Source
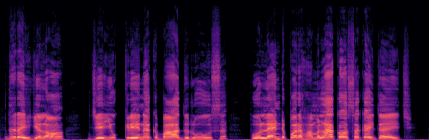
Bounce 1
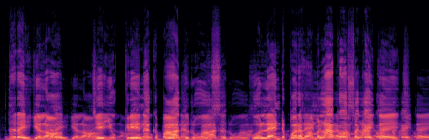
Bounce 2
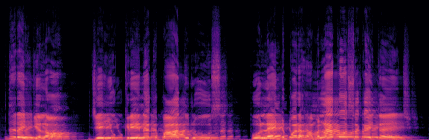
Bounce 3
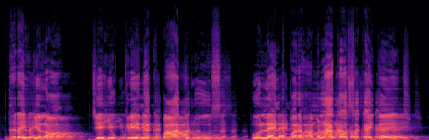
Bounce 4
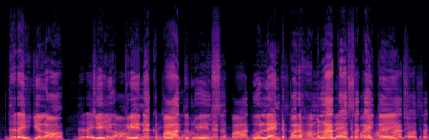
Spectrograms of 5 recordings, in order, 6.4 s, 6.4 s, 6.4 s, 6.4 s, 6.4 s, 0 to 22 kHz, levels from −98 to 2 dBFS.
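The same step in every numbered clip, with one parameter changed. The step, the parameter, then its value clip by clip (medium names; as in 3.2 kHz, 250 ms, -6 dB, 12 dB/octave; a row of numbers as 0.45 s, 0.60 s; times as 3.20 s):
filtered feedback delay, time: 560 ms, 109 ms, 166 ms, 1031 ms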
